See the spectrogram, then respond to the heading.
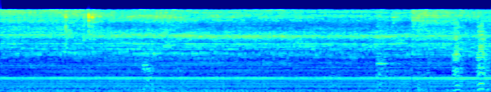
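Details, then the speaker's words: Scrap refrigerator compressor used as tyre pump, after being cut open and refilled with oil because it ran dry and couldn't suck air: even buzzy hum with fine rapid chatter, constant tone; pumping normally after repair. "Vlog này của mình nó bị khô dầu thôi, nó khô dầu nên mình nó không hút được vào nên phải cắt ra để cho dầu vào. Sau khi cho dầu xong thì nó đã hoạt động bình thường rồi."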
